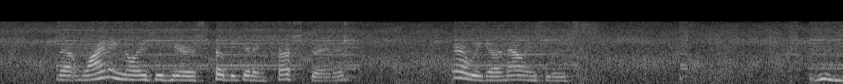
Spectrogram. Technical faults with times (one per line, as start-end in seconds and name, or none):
0.00-0.56 sound dropped by the voice detector
2.08-2.16 sound dropped by the voice detector
3.02-3.12 sound dropped by the voice detector
3.60-4.54 sound dropped by the voice detector
5.78-8.10 sound dropped by the voice detector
